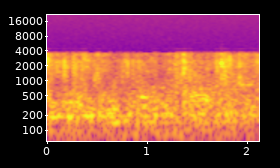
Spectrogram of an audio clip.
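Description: Near silence: room tone, with only faint low sounds.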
